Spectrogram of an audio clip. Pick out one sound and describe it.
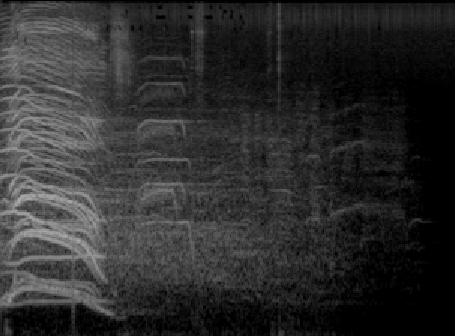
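A large crowd of young fans screams and cheers loudly in a big echoing hall, then fades away.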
